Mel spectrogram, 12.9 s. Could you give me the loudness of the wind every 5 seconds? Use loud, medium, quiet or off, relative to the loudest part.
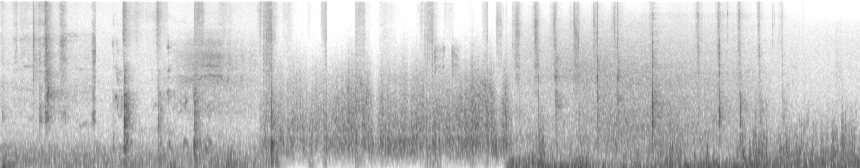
medium, loud, loud.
